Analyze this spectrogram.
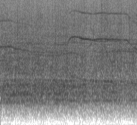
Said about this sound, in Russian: После мгновения оглушительной тишины толпа взорвалась криками, свистом и аплодисментами.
